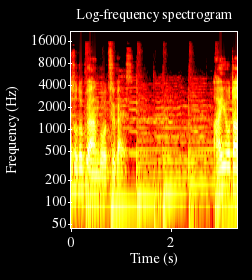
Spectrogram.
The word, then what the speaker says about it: IOTA: 素読暗号通貨ですアイヲタのトークン情報を見てみましょうトークン目は io たーーー io たと読む人もいますシンボルは mio チー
